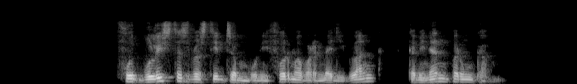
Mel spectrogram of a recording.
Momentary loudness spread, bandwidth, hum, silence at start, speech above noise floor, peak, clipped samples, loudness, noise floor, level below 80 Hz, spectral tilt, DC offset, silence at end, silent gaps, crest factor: 10 LU; 8 kHz; none; 1.2 s; over 70 dB; -4 dBFS; under 0.1%; -21 LUFS; under -90 dBFS; -58 dBFS; -6.5 dB/octave; under 0.1%; 0.8 s; 4.01-4.08 s; 18 dB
